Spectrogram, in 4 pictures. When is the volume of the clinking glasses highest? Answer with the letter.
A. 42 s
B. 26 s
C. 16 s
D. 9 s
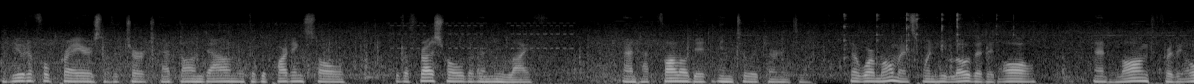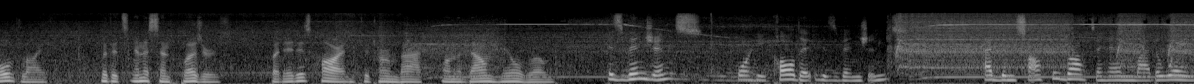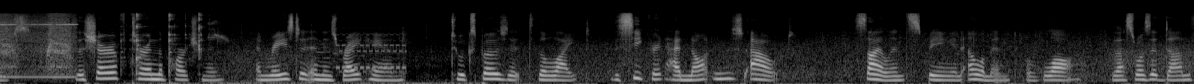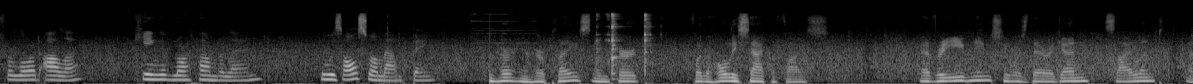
A.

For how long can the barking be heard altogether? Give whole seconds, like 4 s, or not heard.
not heard.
